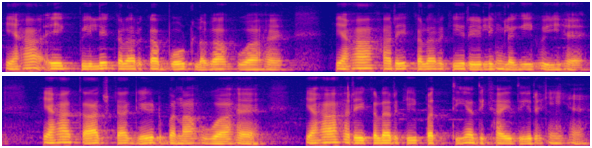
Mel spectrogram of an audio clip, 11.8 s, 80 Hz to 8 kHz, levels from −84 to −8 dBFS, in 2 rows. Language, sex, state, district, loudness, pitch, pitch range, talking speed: Hindi, male, Uttar Pradesh, Budaun, -19 LUFS, 105 Hz, 100-110 Hz, 170 wpm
